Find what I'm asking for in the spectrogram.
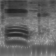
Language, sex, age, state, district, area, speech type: Hindi, male, 18-30, Uttar Pradesh, Mau, rural, read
